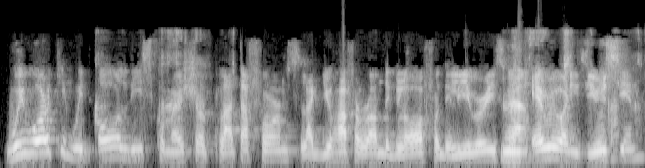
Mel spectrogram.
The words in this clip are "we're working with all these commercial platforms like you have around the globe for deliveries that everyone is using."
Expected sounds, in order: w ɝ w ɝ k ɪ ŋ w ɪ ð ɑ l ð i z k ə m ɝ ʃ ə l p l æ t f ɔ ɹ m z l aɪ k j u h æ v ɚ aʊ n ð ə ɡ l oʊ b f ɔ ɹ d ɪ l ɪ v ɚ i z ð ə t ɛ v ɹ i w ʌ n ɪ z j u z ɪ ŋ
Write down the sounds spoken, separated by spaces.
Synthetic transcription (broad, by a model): w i w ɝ k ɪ ŋ w ɪ ð ɑ l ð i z k ə m ɝ ʃ ə l p l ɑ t f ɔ ɹ m s l aɪ k j u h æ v ɚ aʊ n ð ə ɡ l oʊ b f ɔ ɹ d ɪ l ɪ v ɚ i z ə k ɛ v ɹ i w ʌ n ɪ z j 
